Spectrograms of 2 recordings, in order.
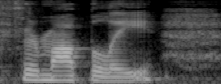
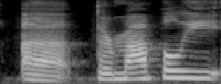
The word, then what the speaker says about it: Thermopylae: find out more information about the Battle of Thermopylae then I recommend the book I used primarily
